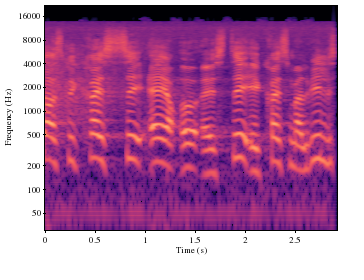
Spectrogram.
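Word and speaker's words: Creys-Malville: J'ai marqué un instant d'hésitation parce que Colette a inscrit Crest, C-R-E-S-T, et Crest Malville, ça ne s'écrit pas comme ça, il y a une faute d'orthographe, ça s'écrit C-R-E-Y-2-S.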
